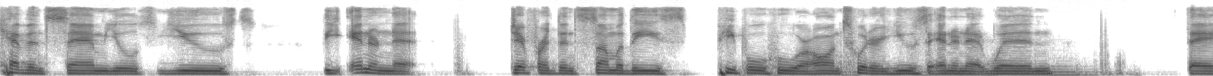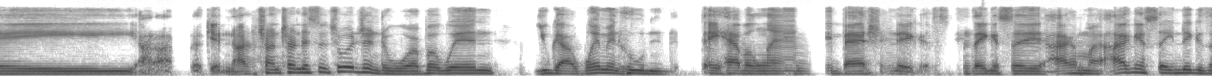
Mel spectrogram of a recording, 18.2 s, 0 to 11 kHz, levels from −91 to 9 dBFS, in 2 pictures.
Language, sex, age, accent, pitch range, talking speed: English, male, 30-49, American, 105-140 Hz, 170 wpm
